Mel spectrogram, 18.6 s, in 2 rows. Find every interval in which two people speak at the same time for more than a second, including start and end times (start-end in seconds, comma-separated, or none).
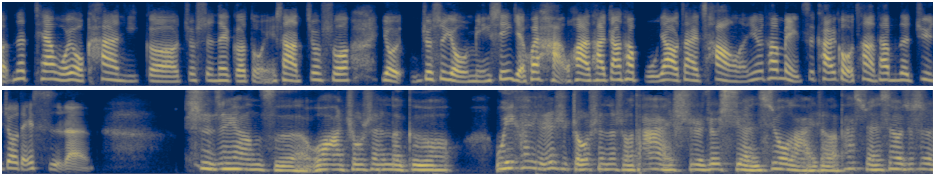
none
